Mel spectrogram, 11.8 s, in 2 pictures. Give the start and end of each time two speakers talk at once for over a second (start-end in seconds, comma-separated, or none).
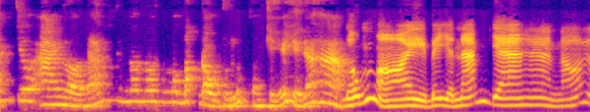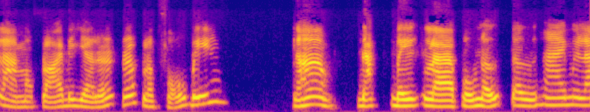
none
